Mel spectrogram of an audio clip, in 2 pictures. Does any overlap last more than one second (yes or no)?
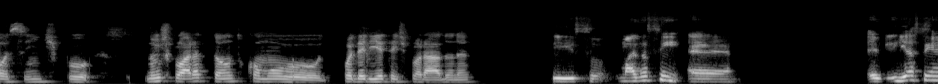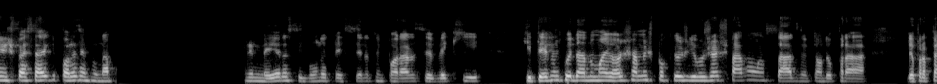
no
